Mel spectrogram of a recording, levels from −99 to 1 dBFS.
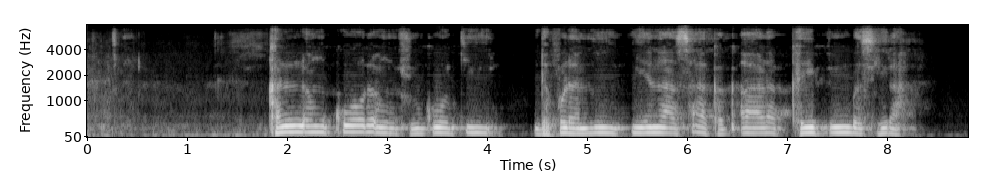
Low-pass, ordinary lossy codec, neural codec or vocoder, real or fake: none; none; codec, 16 kHz, 4 kbps, FunCodec, trained on LibriTTS, 50 frames a second; fake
